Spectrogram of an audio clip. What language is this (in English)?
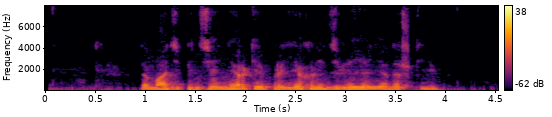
Belarusian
